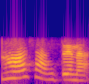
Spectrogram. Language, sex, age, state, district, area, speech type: Marathi, female, 18-30, Maharashtra, Buldhana, rural, conversation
